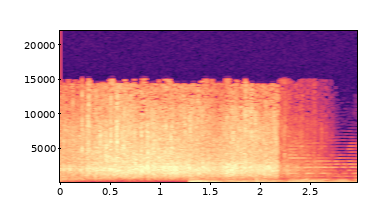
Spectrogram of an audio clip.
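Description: A crowd claps steadily in a dense, crackling wash of applause; partway through, low sustained music swells in underneath and carries on as the clapping fades out.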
